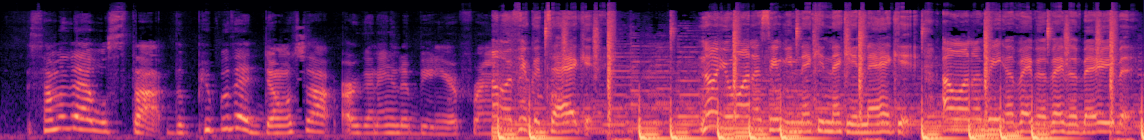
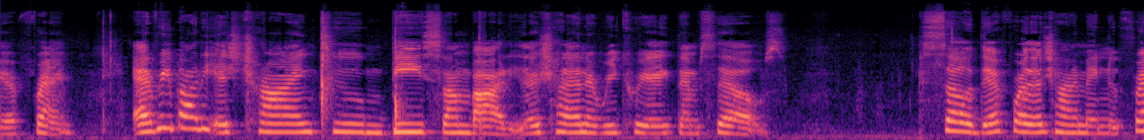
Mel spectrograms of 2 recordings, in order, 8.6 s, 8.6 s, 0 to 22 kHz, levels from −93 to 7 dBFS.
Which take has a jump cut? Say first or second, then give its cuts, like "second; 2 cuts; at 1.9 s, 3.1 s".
first; 1 cut; at 3.5 s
